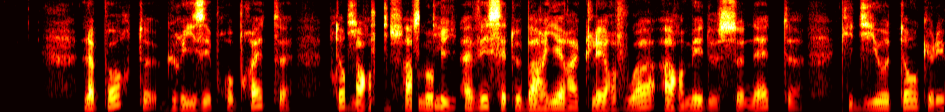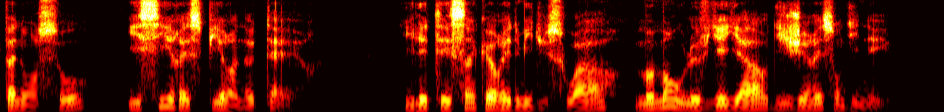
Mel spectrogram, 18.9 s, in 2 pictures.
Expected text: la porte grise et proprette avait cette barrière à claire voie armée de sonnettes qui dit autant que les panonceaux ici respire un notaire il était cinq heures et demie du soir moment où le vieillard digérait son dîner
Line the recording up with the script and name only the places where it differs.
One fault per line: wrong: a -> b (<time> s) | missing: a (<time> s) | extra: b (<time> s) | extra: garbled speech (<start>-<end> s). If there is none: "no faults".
extra: garbled speech (3.2-4.6 s)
